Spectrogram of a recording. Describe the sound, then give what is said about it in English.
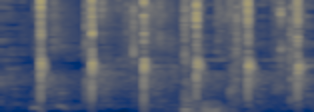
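A short burst of audience applause: crisp, evenly spaced claps, about six in under two seconds, moderately loud, with a faint murmur of voices underneath. “My wife deserves the applause.”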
